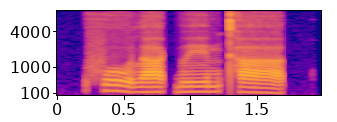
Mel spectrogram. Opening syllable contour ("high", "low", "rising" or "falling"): falling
